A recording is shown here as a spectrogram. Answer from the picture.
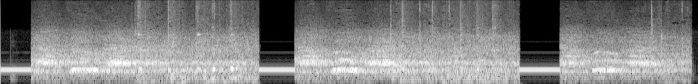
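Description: A loud, dense stadium crowd chants and boos in continuous roaring waves, interrupted twice by brief gaps filled with a steady electronic beep tone.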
